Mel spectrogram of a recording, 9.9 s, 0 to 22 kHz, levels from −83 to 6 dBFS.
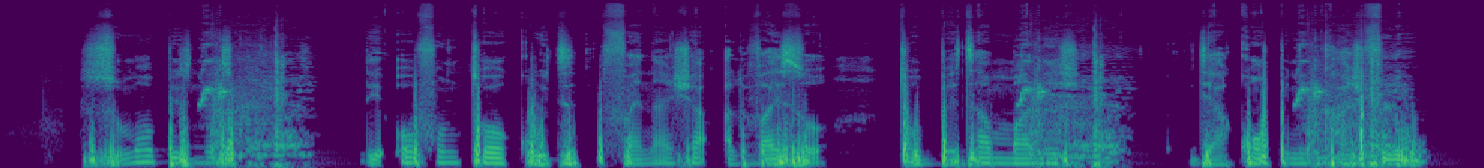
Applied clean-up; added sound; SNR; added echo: classical method spectral subtraction.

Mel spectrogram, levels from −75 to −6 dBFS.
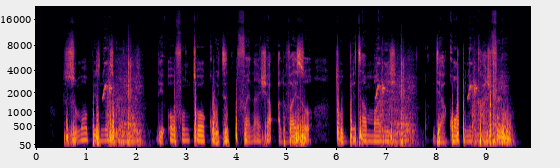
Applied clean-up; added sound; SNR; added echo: none; Drawer open or close; 5 dB; none.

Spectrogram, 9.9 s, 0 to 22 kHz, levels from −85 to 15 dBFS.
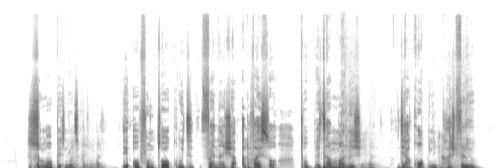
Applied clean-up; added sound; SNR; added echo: neural mask model DeepFilterNet 3.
